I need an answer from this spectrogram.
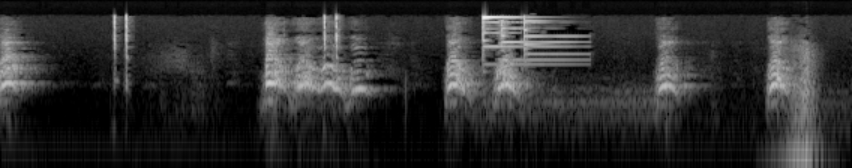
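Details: Short dog barks and a yip mixed with brief clicks and a thin ringing tone, ending in a loud thump-like bark.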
